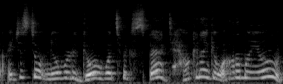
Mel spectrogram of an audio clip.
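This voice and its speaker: Someone rattles along at a very fast pace in a high-pitched, put-on character voice. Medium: game stream. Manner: fast, flustered.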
